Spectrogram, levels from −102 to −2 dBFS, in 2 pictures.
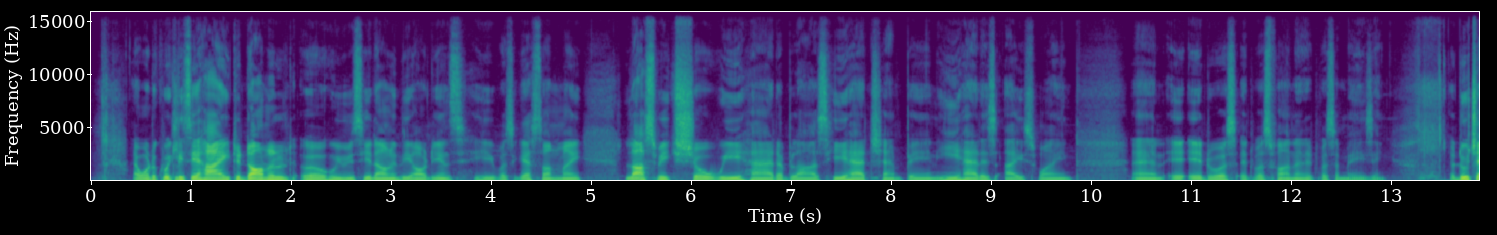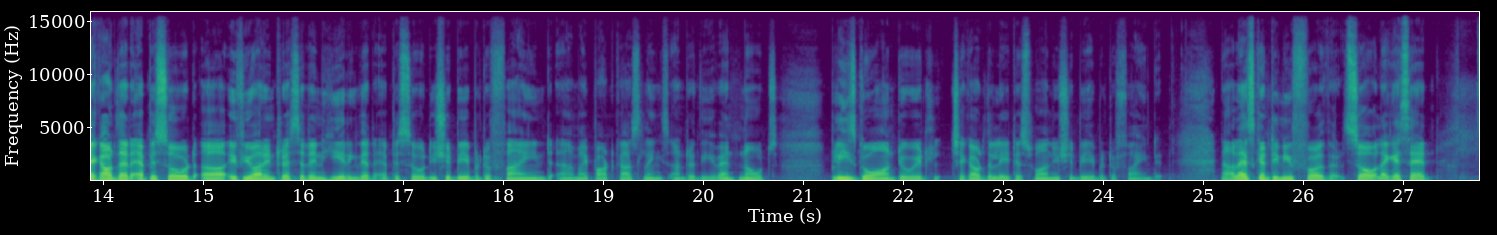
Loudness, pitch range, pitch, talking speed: -28 LUFS, 105-135 Hz, 120 Hz, 220 wpm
